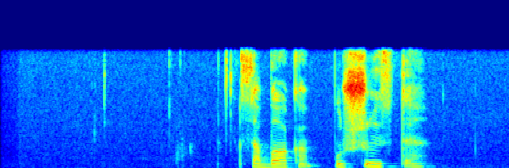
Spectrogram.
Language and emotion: Russian, sad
